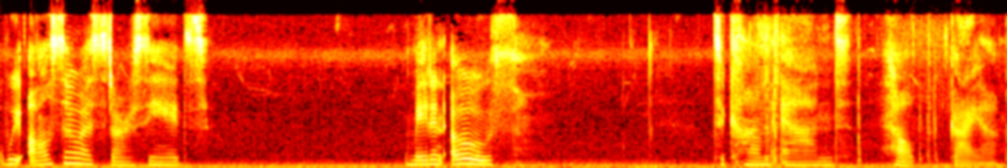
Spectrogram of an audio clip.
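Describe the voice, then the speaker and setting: A woman spiritual healer in casual, rambling talk, soft-spoken and full of fillers. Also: fairly low pitch, slight background noise.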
